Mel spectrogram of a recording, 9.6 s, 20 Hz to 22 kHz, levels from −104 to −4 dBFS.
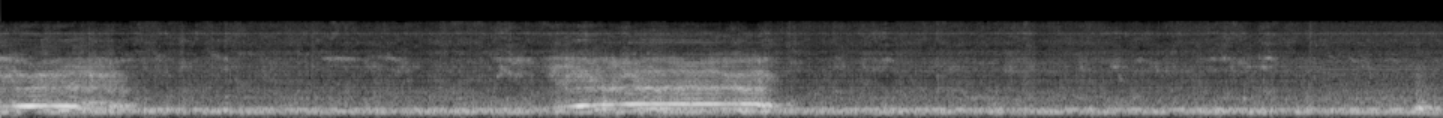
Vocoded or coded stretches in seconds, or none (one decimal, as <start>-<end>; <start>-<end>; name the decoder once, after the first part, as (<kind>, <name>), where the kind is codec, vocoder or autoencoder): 0.0-8.8 (codec, HILCodec)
